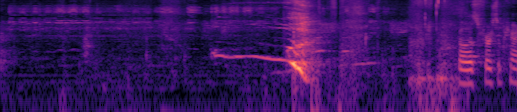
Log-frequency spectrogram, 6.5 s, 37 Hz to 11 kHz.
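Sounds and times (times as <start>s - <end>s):
dog whining: 2.6s - 4.8s
speech: 5.8s - 6.4s.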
